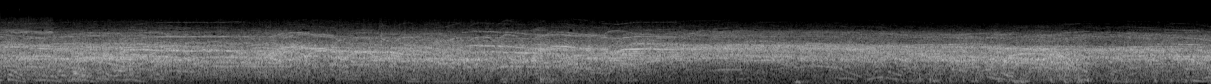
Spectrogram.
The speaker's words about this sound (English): But this, I never heard or saw such bedlam in my life. Yeah. Now, when they're finished, the screams keep going on.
